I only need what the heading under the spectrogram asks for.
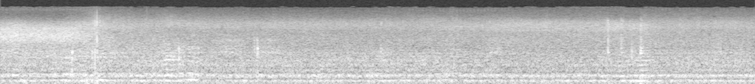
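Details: Swarm of honey bees, mostly Africanized, worn as a bee beard in the heat after being removed from a statue; a soft continuous hum with faint clicks and brief higher whines.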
